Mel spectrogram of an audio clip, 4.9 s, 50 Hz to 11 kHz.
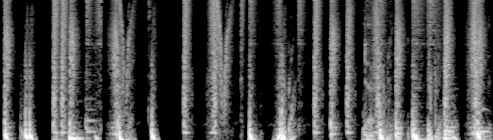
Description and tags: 92bpm QLD-SKQQL Scratchin Like The Koala - 013
turntablism, record-scratch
